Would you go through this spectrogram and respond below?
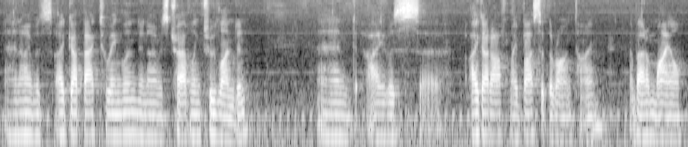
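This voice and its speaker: A man's voice: lowish voice, completely flat delivery. Young Canadian man in his twenties, talk show guest, hesitant storyteller, audible hiss on the recording. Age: 20s. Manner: halting storytelling with many restarts and fillers.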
